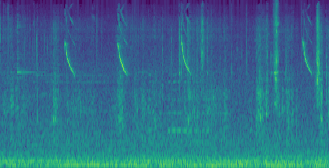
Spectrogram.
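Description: A bird calling again and again, each call a short whistle falling sharply in pitch, about once a second, over a steady low rumble. A few short clicks and rustles come near the end.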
